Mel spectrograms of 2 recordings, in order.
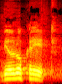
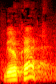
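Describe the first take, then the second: First: It is said in the common local Urdu-speaker way. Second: It is said in the standard English way. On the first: The speaker calls it wrong. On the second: The speaker calls it right.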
